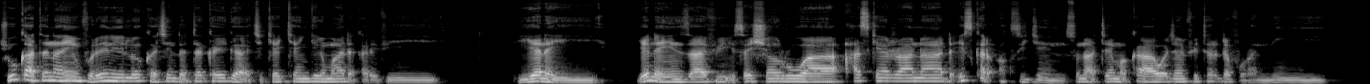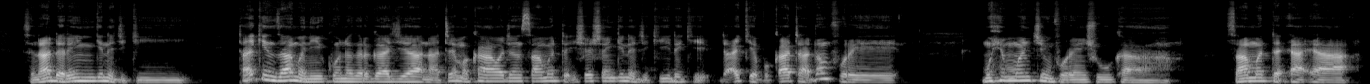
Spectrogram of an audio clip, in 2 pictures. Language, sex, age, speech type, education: Hausa, male, 15-29, spontaneous, secondary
